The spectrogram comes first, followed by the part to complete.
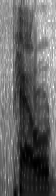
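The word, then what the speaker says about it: parrot: মত হবে এজন্য আমি প্যারোট বলতেছি অনেক অনেকে আবার প্যারটও বলতে পারেন তো এখানে আছে প্যারোট এখানে আমরা দেখতে পাচ্ছি ডাবল আর কিন্তু একটি আর উচ্চারণ করতেছি আরেকটা হচ্ছে মেরোরি মেরোরি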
